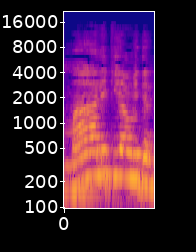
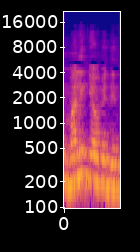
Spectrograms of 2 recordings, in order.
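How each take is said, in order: First: The first vowel of maliki is drawn out long. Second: The first vowel of maliki is kept short.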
